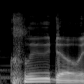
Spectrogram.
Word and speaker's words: Cluedo: on on another stream clue cluedo is how you say cludo okay cool pluto interesting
